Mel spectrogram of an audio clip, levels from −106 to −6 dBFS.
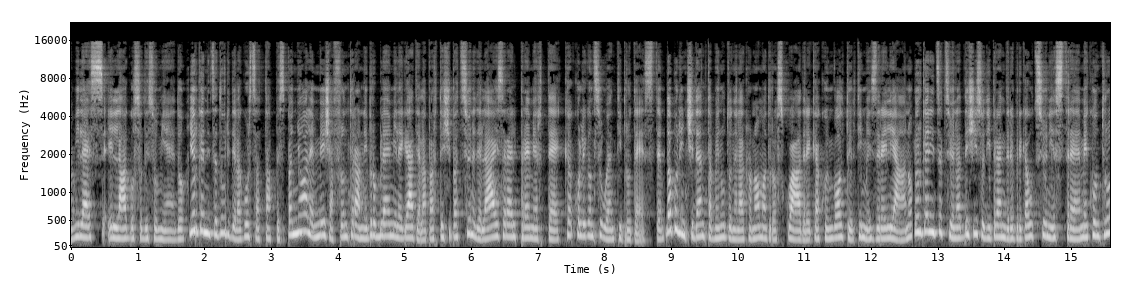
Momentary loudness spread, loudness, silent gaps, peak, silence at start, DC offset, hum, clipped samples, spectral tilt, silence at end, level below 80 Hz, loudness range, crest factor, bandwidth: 7 LU; -26 LUFS; none; -8 dBFS; 0 s; under 0.1%; none; under 0.1%; -3.5 dB/octave; 0 s; -68 dBFS; 2 LU; 18 dB; 16 kHz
